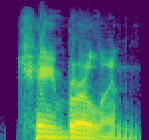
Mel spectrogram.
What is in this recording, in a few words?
"chamberlain", American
